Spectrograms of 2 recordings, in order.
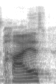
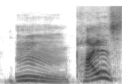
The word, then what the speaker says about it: Pius: It's like Pontius Pilate, it's trying Pius. I bet this is some random ass Degrassi character. Pius does kind of sound like a French Canadian actor, doesn't it?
